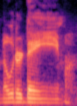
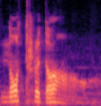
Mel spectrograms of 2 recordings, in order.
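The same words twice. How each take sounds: First: It is said with an American accent. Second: It is said with a French-like accent. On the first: "you come to America, now we have a college, it's called Notre Dame" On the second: "some French like accent"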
